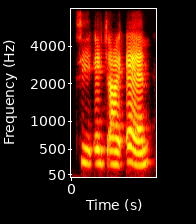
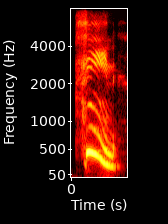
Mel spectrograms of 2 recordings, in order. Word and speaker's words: thin: Most people would app would articulate t h i n as tin. Pronouncing the t and h like a t tin. The lady is thin. Instead of the lady is thin. Can you see the difference? The lady is thin. Wrong.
